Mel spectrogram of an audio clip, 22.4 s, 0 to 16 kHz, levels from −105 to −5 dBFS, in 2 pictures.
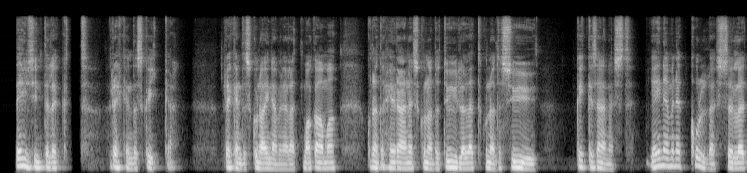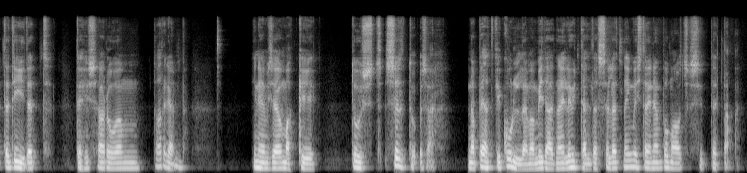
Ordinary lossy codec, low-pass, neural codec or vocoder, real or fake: none; 10.8 kHz; none; real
